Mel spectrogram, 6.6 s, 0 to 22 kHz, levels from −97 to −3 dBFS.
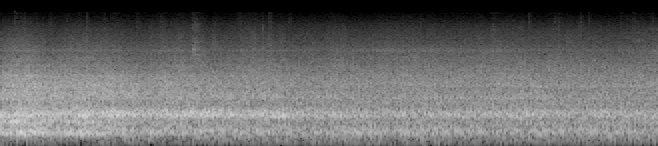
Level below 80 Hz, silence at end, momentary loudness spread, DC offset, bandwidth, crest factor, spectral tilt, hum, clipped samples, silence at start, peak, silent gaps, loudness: -60 dBFS; 0 s; 7 LU; under 0.1%; 14.5 kHz; 18 dB; -3.5 dB/octave; none; under 0.1%; 0 s; -8 dBFS; none; -25 LUFS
